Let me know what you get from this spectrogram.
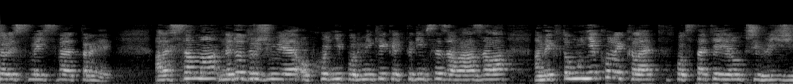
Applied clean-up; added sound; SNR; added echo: neural separator model SepFormer DNS4.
